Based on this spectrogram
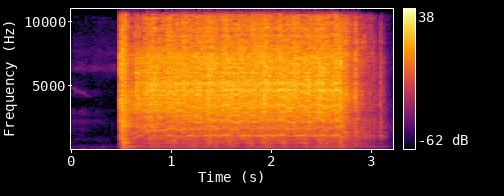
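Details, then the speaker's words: Ford Mustang V8 cranking after rocker adjustment during compression test: smooth, even cranking with no clacking; earlier knock likely pushrods popping back into rocker cups when rockers were too loose. "no clacking sound I think I just figured it out"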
